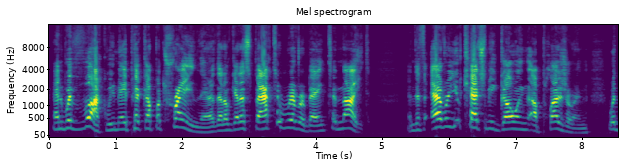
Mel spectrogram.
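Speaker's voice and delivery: high, loud exasperation; fed-up, emphatic Rat; snorting Rat. A narrator's reading. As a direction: give up on him indignantly. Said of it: "he snorted".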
